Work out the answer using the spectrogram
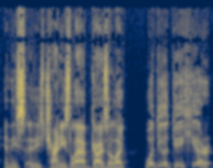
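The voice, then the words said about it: Put-on East Asian accent. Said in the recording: “I'm laughing with the accent first ... What, the Korean?”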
